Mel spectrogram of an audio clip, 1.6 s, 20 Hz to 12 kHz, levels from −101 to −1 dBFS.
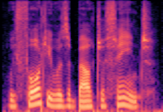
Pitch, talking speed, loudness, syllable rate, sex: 150 Hz, 255 wpm, -17 LUFS, 5.6 syllables/s, female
